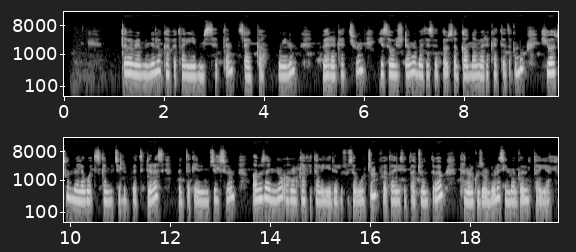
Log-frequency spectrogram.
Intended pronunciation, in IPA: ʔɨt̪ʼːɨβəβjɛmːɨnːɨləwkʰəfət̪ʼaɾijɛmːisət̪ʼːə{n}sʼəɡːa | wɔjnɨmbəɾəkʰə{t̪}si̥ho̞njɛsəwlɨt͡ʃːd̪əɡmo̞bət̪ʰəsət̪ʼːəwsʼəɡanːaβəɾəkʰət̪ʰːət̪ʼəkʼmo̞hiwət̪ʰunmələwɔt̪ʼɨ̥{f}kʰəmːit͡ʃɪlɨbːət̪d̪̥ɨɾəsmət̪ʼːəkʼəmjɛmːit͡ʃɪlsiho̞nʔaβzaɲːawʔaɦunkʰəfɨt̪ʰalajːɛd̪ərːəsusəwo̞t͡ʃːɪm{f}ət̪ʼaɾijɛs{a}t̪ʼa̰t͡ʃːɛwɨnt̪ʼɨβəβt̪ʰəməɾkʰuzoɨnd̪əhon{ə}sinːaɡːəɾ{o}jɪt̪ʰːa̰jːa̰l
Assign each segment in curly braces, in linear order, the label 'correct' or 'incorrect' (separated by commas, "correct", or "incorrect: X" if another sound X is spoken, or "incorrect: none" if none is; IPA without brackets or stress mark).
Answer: correct, correct, incorrect: s, correct, incorrect: ə, correct, incorrect: u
